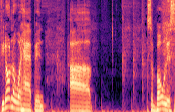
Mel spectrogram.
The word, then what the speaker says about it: Sabonis: Now, that's for stomping, I guess you can say, on Sacramento Kings Domantas Sabonis.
